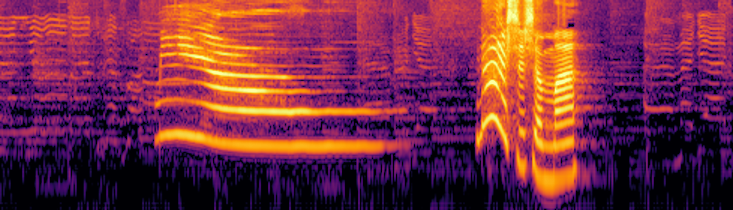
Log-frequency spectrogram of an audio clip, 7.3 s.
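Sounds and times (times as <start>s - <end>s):
cat meowing: 1.6s - 4.1s, 4.8s - 5.9s
speech: 5.2s - 5.9s.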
